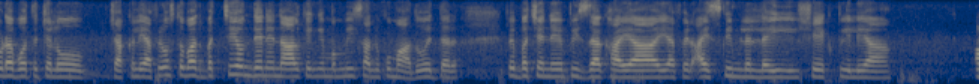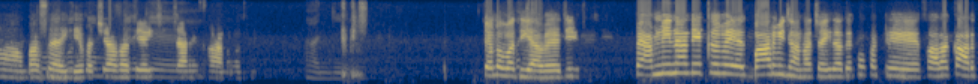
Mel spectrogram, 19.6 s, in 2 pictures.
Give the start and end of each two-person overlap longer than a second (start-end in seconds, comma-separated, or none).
10.2-11.7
